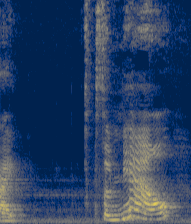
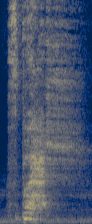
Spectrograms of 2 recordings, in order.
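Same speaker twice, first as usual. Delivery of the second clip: gasp, then a voiceless splash; whispered splash. Pretend. Teacher dunking a kitty in paint for children, whispered. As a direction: whisper it like a little sound effect.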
